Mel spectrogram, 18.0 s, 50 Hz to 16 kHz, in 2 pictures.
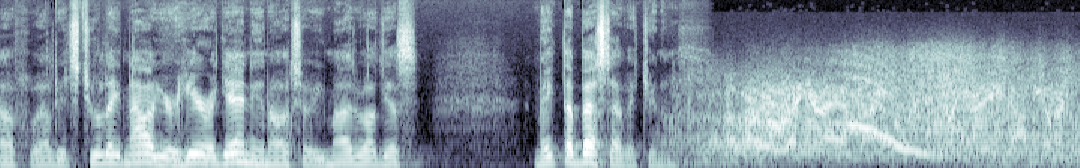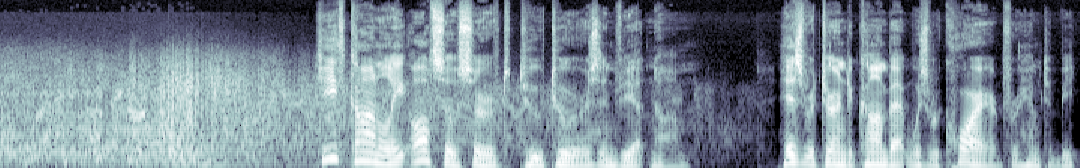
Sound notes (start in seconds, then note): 6.6 radio chatters; 10.4 booms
